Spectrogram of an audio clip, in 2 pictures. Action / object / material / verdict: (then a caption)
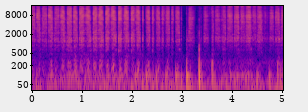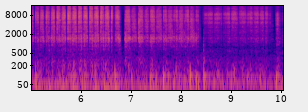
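scrape / paper sheet rubbed with a marker tip / paper / none. A marker held in the hand rubs its tip in quick back-and-forth strokes across a thin paper coloring sheet resting on a clipboard. The result is a steady, bright, scratchy rubbing made of rapid short strokes, broken by a few brief pauses.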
